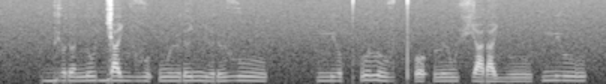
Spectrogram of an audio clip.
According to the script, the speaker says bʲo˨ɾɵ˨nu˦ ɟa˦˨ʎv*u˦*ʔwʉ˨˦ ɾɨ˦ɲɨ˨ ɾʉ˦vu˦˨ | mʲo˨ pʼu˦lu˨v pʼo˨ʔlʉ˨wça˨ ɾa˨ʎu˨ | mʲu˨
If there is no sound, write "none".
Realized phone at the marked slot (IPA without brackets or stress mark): u˨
